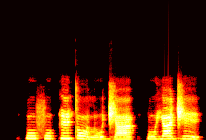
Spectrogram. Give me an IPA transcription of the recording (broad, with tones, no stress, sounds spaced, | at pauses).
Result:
k͡p o˦ f o˦ k ɛ̃˦ t ɔ˦˨ l o˨˦ d͡ʒ a˧ | k͡p o˧ j a˦ d͡ʒ e˦˨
